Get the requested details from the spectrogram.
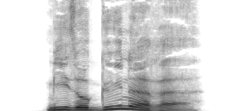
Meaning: inflection of misogyn: 1. strong/mixed nominative/accusative feminine singular comparative degree 2. strong nominative/accusative plural comparative degree
- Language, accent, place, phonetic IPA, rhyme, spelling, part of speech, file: German, Germany, Berlin, [mizoˈɡyːnəʁə], -yːnəʁə, misogynere, adjective, De-misogynere.ogg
